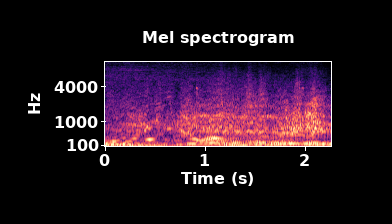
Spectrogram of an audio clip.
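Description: Car sound effects of tyres skidding, laid over electronic music with a heavy bass, building to a swoosh near the end.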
